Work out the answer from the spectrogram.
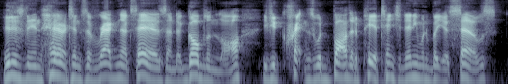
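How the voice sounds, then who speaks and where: A man's voice: medium pitch, a little fast, sharp tone. A man voicing a haughty, scornful male goblin ambassador who growls his words. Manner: growling, contemptuous.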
